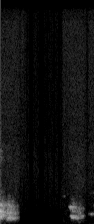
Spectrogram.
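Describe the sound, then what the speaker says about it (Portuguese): A dog gives two short, moderately close barks about a second apart in an otherwise quiet room, heard during an online class. "Não, o cachorro."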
